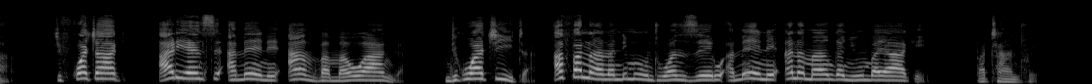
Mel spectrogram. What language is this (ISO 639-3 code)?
nya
